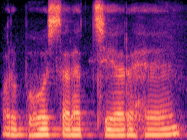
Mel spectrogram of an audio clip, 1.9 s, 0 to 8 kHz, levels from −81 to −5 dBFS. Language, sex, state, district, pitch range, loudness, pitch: Hindi, male, Arunachal Pradesh, Papum Pare, 120-125 Hz, -15 LUFS, 120 Hz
